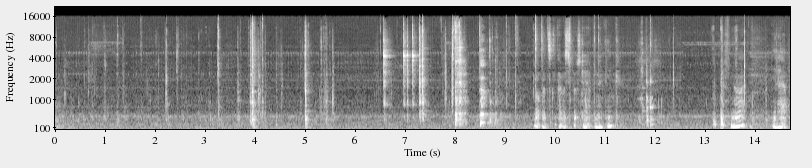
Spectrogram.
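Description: A motherboard CPU socket's metal load plate and retention lever being pressed down and latched by hand over a freshly seated processor. Sparse sharp clicks and snaps come after a quiet start, with a busier run of clicks in the second half, as the plastic socket cover pops off the plate.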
